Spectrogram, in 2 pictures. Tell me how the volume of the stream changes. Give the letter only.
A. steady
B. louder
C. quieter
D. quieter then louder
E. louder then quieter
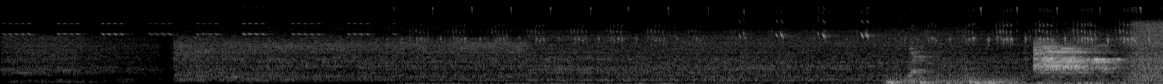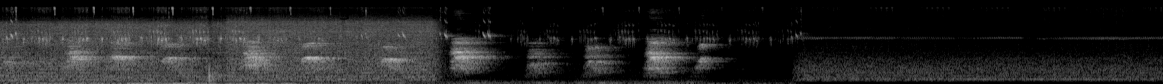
B.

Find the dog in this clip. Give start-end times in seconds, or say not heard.
8.8-18.8.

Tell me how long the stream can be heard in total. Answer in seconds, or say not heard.
16 s.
